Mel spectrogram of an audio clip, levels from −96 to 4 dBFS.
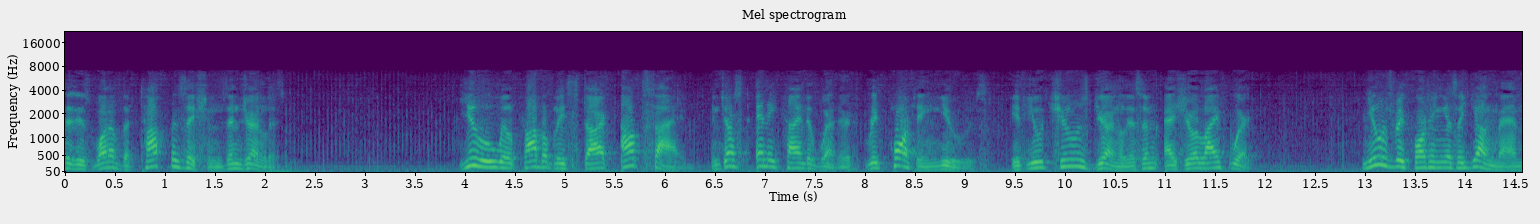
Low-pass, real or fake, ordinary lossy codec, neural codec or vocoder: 7.2 kHz; fake; MP3, 48 kbps; codec, 44.1 kHz, 7.8 kbps, Pupu-Codec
